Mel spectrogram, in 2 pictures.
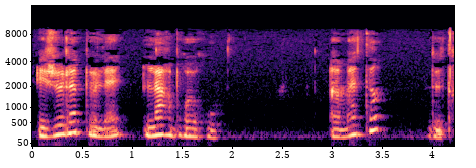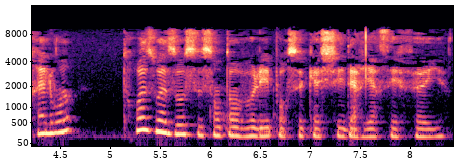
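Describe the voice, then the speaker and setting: A woman reading a picture book aloud to young children, expressive and soft in places. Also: fairly low pitch, a little slow, slightly rough.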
